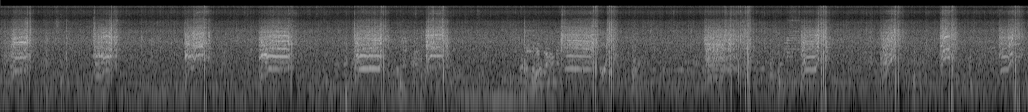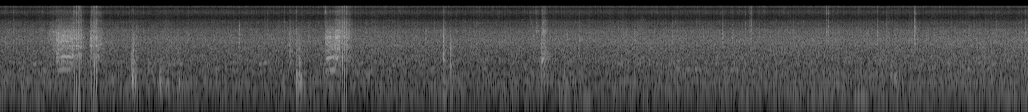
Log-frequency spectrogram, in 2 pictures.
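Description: Indistinct voices talking in short bursts for most of the first twenty seconds. After that, a steady hiss with a few light clicks of hand work on the engine.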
